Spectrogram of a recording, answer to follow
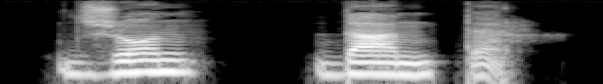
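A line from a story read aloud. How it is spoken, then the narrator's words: Slow reverent whisper. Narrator (Russian): медленно и благоговейно прошептал он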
